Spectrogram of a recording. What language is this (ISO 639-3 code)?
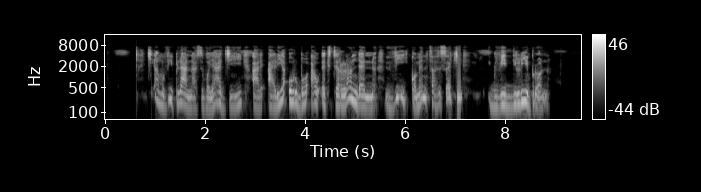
epo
